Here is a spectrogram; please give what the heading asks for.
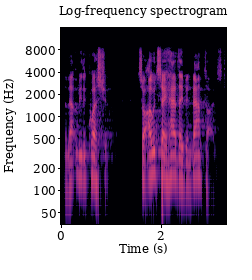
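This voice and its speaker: A man answering questions from the floor as pastor, earnest and fast, often restarting mid-sentence. His voice carries a long reverb from a large hall. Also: mid-range voice, fairly bright tone. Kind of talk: conference Q&A answers.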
